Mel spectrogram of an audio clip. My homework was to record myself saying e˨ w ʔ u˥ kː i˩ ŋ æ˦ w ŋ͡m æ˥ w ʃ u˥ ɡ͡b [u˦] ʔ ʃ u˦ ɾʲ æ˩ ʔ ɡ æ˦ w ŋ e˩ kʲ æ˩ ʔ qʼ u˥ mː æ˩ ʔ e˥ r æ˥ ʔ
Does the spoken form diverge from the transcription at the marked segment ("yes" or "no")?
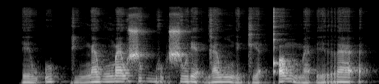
no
